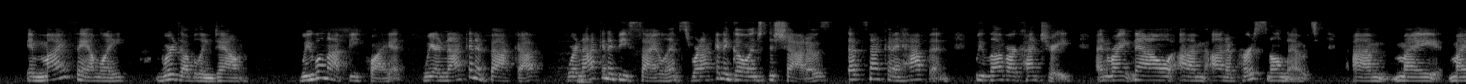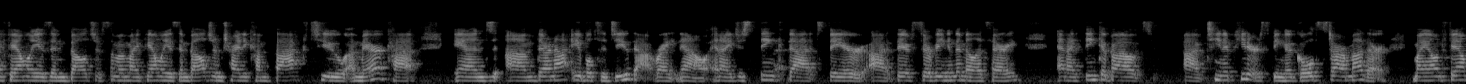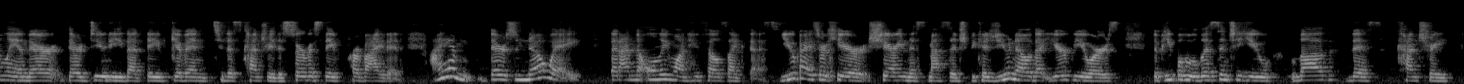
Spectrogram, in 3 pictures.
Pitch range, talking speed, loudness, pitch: 170-195 Hz, 215 wpm, -32 LUFS, 180 Hz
